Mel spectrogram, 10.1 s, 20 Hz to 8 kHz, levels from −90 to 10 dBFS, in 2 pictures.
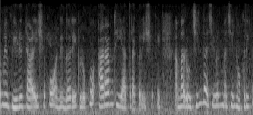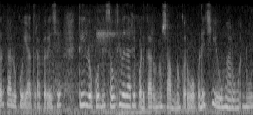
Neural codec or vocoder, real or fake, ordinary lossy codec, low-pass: none; real; Opus, 24 kbps; 7.2 kHz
